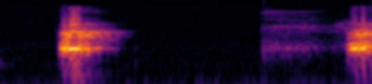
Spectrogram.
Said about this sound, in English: My dog is now going off. Hold on a second.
